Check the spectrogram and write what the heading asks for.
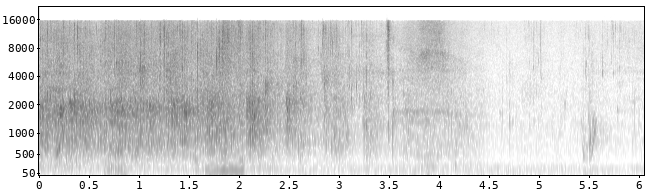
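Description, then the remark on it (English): An audience breaks into loud, steady applause for two people just baptized, a dense wash of many hands clapping that holds for about four seconds before tapering off into a few scattered claps and quiet. “Let's give both of them one more round of applause for here today.”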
